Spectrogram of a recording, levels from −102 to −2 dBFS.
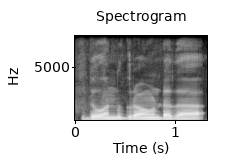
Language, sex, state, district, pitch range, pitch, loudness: Kannada, male, Karnataka, Bidar, 125-140 Hz, 135 Hz, -13 LUFS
